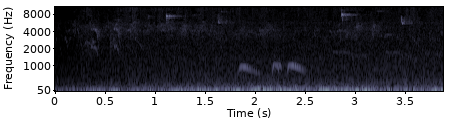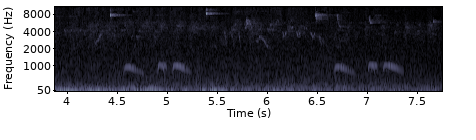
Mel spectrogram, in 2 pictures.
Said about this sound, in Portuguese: Nisto, a criança em seu sono mexeu a mãozinha. Foi a conta. Logo os passarinhos começaram a soltar seu cântico de júbilo.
